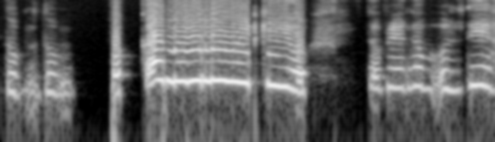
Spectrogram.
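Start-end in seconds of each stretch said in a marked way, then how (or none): 0.0-2.0 stammering, higher and louder; stunned, raised-voice double-check; shocked disbelief. A narrator's reading. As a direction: blurt it out in astonishment. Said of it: "एकदम shock हो जाती".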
